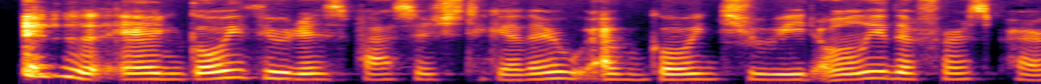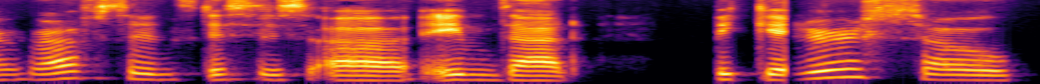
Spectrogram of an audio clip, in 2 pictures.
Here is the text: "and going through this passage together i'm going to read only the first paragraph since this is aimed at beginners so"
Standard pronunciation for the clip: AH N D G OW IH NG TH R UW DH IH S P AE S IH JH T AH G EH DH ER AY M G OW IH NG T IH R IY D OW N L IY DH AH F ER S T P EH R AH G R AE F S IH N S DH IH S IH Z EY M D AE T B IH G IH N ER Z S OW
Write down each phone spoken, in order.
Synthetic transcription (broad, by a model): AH N G OW IH NG TH R UW DH IH S P AE S IH JH T AH G EH DH ER AY M G OW IH NG T IH R IY D OW N L IY DH AH F ER S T P EH R AH G R AE F S IH N S DH IH S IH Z EY M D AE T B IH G IH N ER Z S OW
